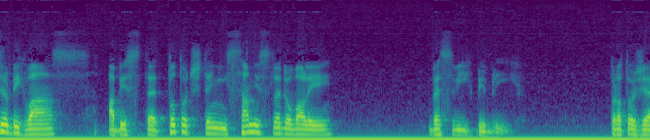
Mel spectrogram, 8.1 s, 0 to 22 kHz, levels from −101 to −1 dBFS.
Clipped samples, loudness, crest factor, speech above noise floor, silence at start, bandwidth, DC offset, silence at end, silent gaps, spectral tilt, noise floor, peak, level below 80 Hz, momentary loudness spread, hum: under 0.1%; -23 LUFS; 18 dB; 36 dB; 0 s; 6.2 kHz; 6%; 0 s; none; -10 dB/octave; -57 dBFS; -6 dBFS; -52 dBFS; 11 LU; none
